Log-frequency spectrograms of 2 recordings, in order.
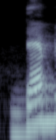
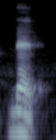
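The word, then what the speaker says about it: debt: तो ये डेप्ड नहीं पढ़ा जाएगा। यह पढ़ा जाएगा दैट। दैट माने रन।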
